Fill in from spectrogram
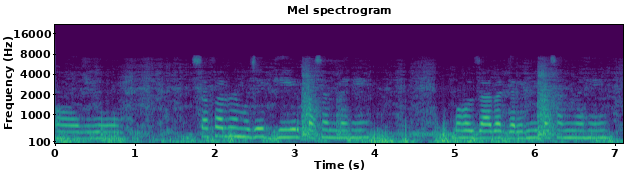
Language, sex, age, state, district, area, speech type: Urdu, female, 45-60, Bihar, Khagaria, rural, spontaneous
